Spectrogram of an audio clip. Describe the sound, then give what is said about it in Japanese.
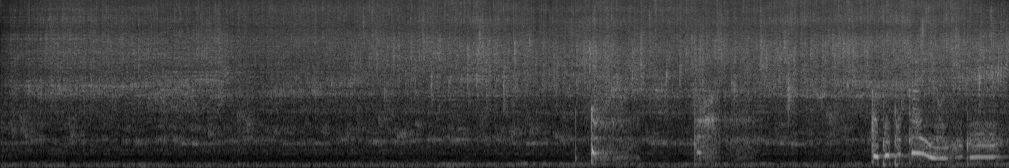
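Shower water sprays in a steady, hissing rush that holds for the whole stretch as soft foam is rinsed off, with a few soft knocks and a brief low squeak toward the end. “シャワーで流しますわ。”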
